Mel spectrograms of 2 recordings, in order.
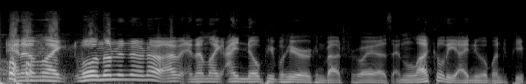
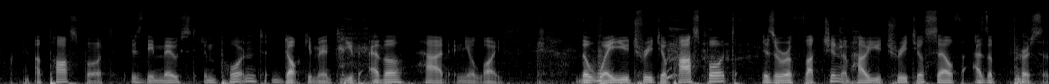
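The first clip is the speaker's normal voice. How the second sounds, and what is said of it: Staunch put-on British accent. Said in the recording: “in like the most like staunch British accent”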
